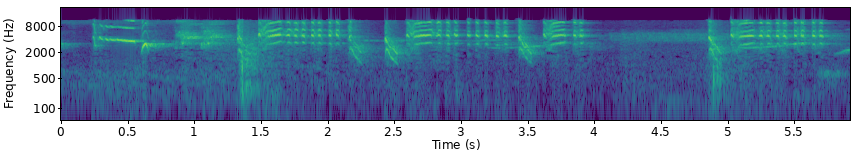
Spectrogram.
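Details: Indonesian white-rumped shama singing: bursts of high, buzzy, rapidly pulsed notes and sharp downward sweeps, broken by short pauses and a brief faint hiss.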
